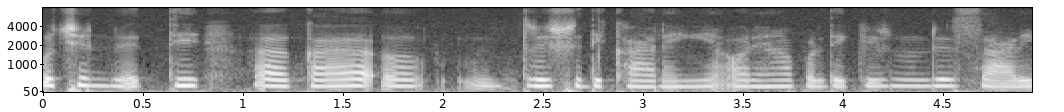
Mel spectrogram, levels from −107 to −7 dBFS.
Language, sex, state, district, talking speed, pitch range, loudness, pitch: Hindi, female, Chhattisgarh, Kabirdham, 170 wpm, 205-230 Hz, -18 LUFS, 220 Hz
